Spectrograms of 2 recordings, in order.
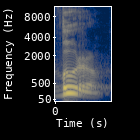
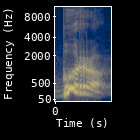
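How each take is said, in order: First: It starts with a lip-and-teeth v sound. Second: It starts with a lip-closed b sound. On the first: The speaker calls it wrong. "no burro" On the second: The speaker calls it right. "es burro"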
